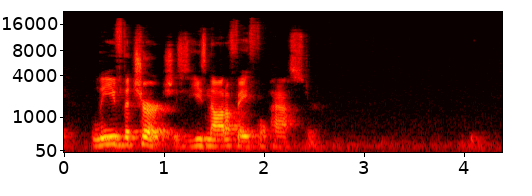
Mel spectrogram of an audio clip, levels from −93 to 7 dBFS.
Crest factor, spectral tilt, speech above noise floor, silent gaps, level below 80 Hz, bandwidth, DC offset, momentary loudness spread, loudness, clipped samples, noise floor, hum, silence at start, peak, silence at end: 20 dB; -4 dB/octave; 36 dB; none; -72 dBFS; 19 kHz; under 0.1%; 12 LU; -31 LUFS; under 0.1%; -68 dBFS; none; 0 s; -14 dBFS; 1.85 s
